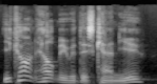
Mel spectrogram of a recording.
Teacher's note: can is pronounced fully, but can't is still that sort of weak form without strong T sound.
